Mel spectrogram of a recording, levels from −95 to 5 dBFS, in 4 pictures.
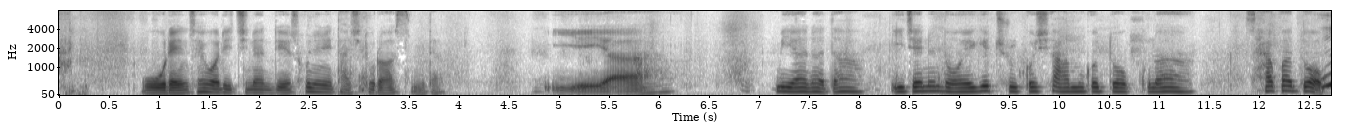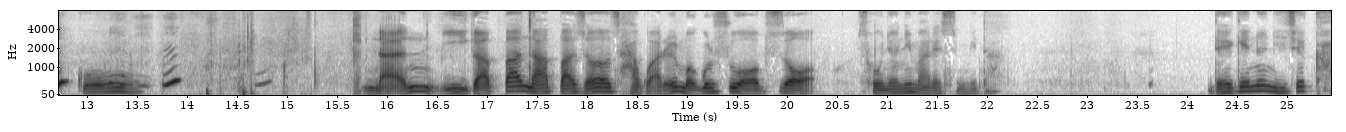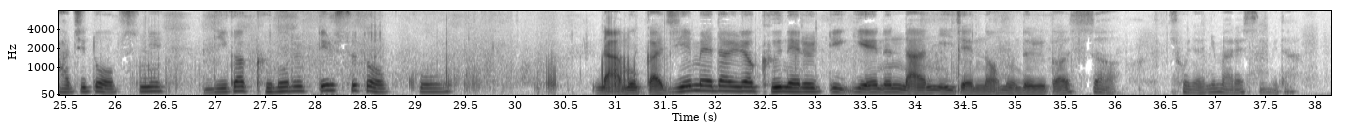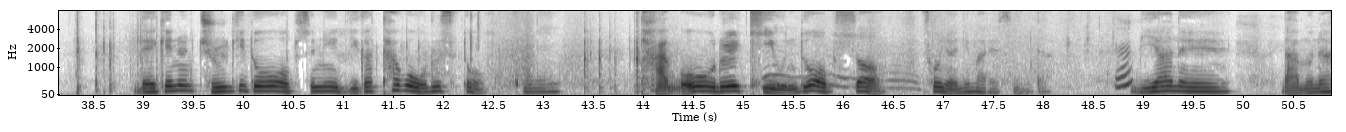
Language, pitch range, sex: Korean, 120-155 Hz, male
